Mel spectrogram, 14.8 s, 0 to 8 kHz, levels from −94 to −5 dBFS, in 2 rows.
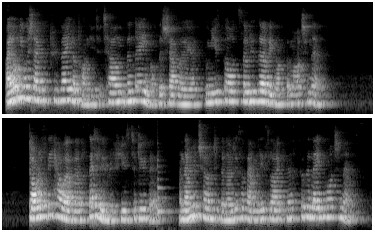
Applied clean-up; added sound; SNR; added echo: none; Bowed string instrument; 19 dB; reverberation time 0.9 s.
